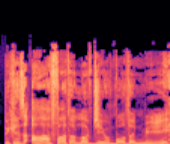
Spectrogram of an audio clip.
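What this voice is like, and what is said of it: Overwrought put-on English accent. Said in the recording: “overly ... wrought English accent. ... out Englishing accenting”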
